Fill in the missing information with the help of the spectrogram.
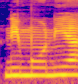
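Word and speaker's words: pneumonia: Straight, talk, कम, निमोनिया है, तो इसे P हम निमोनिया का साइलेंट क्यों रखते हैं, तो ये सब हमें जानना है.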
